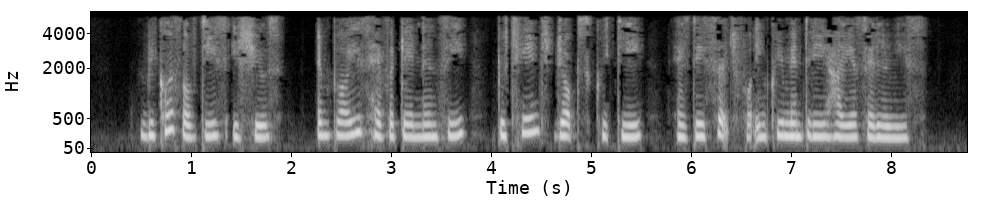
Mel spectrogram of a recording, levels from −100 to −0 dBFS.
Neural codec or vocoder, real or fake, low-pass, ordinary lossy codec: codec, 16 kHz, 1.1 kbps, Voila-Tokenizer; fake; 5.4 kHz; MP3, 24 kbps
